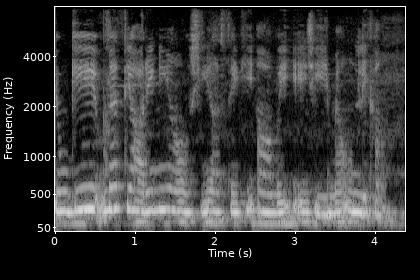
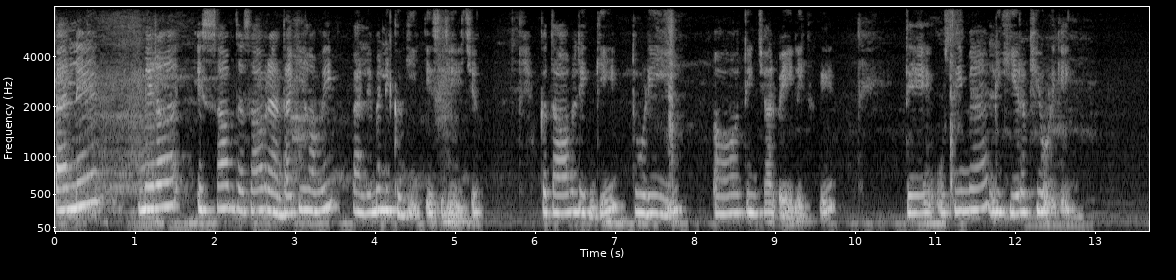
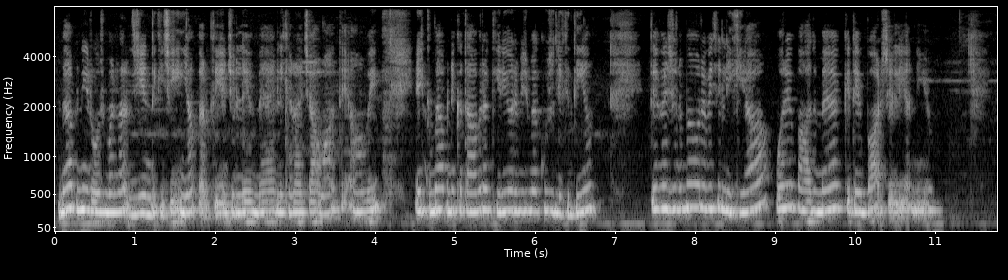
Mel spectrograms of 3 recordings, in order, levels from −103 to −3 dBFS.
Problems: echo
